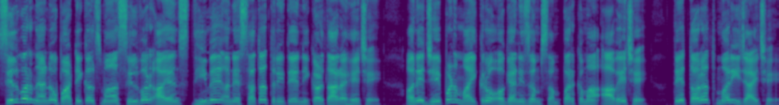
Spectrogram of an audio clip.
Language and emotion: Gujarati, neutral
